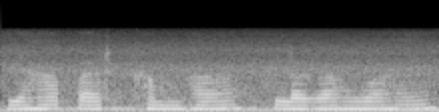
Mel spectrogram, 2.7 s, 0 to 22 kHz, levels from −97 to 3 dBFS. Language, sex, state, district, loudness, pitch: Hindi, male, Chhattisgarh, Raipur, -14 LUFS, 130 Hz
